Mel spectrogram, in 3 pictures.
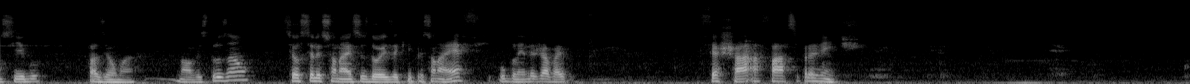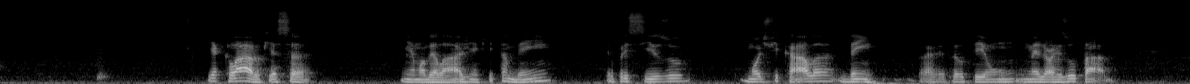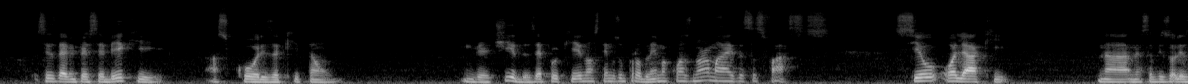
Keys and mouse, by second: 0.3 e, 1.5 shift+click, 1.9 shift+click, 2.6 click, 3.2 shift+click, 4.3 f, 5.1 click, 5.3 g, 6.5 click, 6.7 g, 8.4 click, 8.6 g, 9.4 click, 9.6 g, 11.0 ctrl+middle click, 11.6 middle click, 12.8 middle click, 13.4 ctrl+middle click, 13.5 ctrl+middle click, 15.1 click, 15.3 g, 16.9 click, 17.0 g, 18.3 click, 18.5 g, 20.3 ctrl+middle click, 21.0 shift+middle click, 23.3 middle click, 24.8 Tab, 25.4 ctrl+middle click, 25.6 ctrl+middle click, 25.9 middle click, 27.0 middle click, 29.0 ctrl+middle click, 29.7 ctrl+middle click, 30.8 middle click, 31.3 Tab, 33.4 click, 35.3 click.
